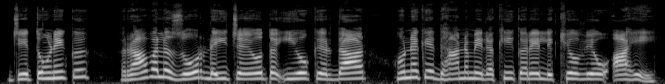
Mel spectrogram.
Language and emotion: Sindhi, neutral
